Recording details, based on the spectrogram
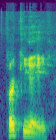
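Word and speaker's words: Türkiye: changed their name or officially changed the official pronunciation and spelling of the name to turkey turkey a because they don't want to be associated with the bird even though the bird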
